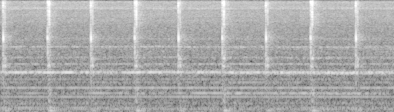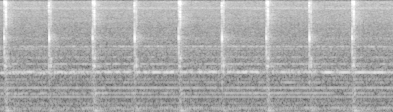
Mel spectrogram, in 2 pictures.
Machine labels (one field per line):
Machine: valve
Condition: normal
